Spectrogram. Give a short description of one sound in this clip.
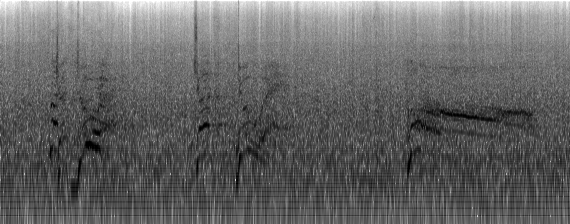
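A young man shouts loudly close by.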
